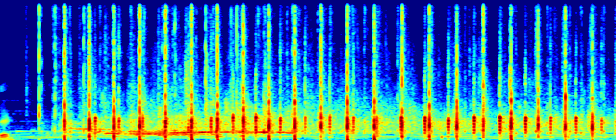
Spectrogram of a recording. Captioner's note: graduates clapping; graduates cheering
